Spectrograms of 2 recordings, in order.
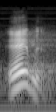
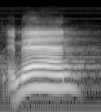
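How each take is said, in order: First: The stress is on the first syllable. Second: The stress is on the second syllable.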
